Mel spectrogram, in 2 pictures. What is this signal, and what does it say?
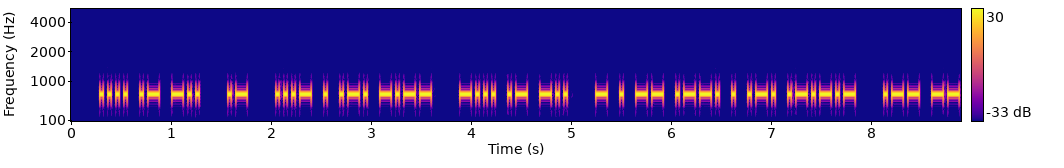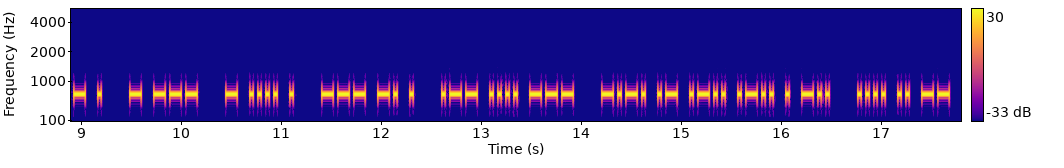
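Morse code, heard as a keyed tone, about 30 wpm, 700 Hz. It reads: HAD A VERY BAD TEMPER. WOE TO THE ONE WHO CALLED HIM
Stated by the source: Chapter 2 of The Adventures of Pinocchio read as a book in Morse code (CW) at 30 wpm, by ik1hge.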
